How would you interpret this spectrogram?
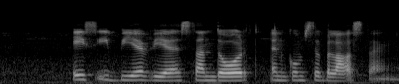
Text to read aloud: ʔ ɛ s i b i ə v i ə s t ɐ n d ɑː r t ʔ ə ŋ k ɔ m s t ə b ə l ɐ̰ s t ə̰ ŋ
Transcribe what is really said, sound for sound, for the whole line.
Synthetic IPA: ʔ ɛ s i b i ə v i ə s t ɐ n d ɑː r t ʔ ə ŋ k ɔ m s t ə b ə l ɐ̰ s t ə̰ ŋ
